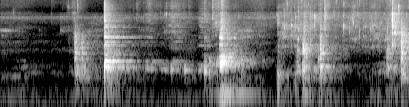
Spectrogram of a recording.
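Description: Hand mixing shark pieces into a thick masala marinade in a stainless steel bowl: a quiet start, then from about a second in a run of irregular knocks and clinks from the bowl, some ringing briefly.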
